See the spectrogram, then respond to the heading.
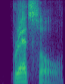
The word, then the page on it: bretzel: American English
